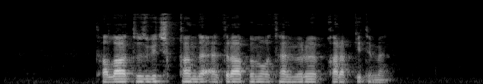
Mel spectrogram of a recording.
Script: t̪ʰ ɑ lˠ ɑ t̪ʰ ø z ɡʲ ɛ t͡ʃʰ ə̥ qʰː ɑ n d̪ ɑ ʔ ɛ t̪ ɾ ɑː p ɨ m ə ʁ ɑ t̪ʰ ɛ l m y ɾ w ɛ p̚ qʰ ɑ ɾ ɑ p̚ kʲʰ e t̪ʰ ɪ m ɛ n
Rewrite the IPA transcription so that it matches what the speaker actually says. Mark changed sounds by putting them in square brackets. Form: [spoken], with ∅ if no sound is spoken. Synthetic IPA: t̪ʰ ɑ lˠ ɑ t̪ʰ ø z ɡʲ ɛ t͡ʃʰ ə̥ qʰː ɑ n d̪ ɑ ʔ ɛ t̪ ɾ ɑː p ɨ m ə ʁ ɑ t̪ʰ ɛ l m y ɾ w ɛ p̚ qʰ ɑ ɾ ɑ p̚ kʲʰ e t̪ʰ ɪ m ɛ n

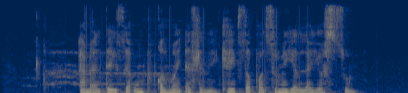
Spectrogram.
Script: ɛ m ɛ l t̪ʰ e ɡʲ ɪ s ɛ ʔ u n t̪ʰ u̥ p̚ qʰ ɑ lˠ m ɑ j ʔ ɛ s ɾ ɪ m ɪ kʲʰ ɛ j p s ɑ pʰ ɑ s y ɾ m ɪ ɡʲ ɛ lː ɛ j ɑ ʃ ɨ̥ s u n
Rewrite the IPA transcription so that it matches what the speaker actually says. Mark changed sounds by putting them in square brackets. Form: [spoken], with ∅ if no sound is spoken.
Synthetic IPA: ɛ m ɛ l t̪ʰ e ɡʲ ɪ s ɛ ʔ u n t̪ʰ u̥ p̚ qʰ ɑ lˠ m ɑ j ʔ ɛ s [l] ɪ [n] ɪ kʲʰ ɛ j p s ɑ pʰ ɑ s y ɾ m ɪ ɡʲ ɛ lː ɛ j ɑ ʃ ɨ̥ s u n

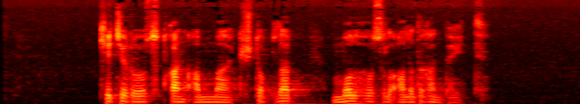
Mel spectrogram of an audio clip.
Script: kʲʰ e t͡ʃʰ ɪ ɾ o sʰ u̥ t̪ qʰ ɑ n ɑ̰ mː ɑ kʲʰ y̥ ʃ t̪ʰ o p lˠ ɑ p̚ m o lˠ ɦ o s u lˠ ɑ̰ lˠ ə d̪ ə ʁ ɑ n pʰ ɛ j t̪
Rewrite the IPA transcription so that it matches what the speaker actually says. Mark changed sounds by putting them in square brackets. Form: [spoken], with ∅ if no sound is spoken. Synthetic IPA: kʲʰ e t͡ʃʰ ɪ ɾ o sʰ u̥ t̪ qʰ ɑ n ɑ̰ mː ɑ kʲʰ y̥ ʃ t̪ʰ o p lˠ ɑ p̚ m o lˠ ɦ o s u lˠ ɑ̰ lˠ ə d̪ ə ʁ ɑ n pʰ ɛ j t̪

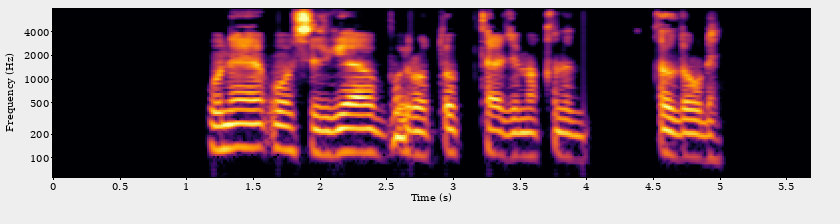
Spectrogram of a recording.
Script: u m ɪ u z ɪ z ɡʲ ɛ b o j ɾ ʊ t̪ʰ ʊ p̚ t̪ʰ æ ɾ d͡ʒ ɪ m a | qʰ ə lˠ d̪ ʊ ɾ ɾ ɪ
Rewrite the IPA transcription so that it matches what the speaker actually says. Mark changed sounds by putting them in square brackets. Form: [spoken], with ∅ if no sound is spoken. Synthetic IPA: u [n] ɪ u [s] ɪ z ɡʲ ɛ b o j ɾ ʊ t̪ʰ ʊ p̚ t̪ʰ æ ɾ d͡ʒ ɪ m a | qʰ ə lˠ d̪ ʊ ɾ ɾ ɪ

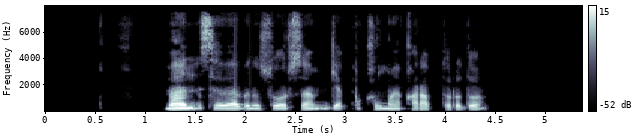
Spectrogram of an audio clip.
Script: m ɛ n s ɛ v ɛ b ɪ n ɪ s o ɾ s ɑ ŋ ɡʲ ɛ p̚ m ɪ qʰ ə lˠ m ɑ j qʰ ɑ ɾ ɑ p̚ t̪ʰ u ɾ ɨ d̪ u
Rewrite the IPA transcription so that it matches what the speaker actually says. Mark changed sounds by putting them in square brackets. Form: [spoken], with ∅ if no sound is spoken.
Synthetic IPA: m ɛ n s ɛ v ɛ b ɪ n ɪ s o ɾ s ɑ [m] ɡʲ ɛ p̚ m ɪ qʰ ə lˠ m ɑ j qʰ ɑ ɾ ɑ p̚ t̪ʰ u ɾ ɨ d̪ u

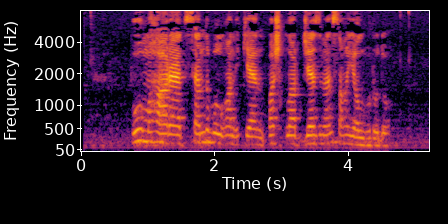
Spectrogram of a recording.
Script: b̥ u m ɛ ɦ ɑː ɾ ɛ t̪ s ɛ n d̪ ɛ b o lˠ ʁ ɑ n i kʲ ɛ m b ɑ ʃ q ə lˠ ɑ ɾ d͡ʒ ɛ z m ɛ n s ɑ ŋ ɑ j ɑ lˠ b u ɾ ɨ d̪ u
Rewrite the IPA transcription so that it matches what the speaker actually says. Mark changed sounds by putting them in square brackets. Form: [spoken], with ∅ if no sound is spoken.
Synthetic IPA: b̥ u m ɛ ɦ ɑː ɾ ɛ t̪ s ɛ n d̪ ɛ b o lˠ ʁ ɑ n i kʲ ɛ [n] b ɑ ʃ q ə lˠ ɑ ɾ d͡ʒ ɛ z m ɛ n s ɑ ŋ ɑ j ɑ lˠ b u ɾ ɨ d̪ u

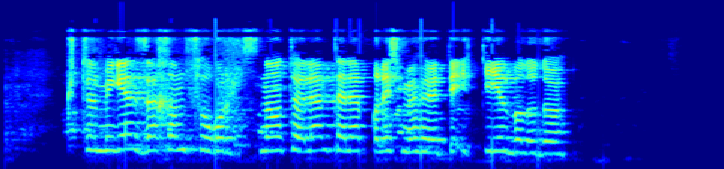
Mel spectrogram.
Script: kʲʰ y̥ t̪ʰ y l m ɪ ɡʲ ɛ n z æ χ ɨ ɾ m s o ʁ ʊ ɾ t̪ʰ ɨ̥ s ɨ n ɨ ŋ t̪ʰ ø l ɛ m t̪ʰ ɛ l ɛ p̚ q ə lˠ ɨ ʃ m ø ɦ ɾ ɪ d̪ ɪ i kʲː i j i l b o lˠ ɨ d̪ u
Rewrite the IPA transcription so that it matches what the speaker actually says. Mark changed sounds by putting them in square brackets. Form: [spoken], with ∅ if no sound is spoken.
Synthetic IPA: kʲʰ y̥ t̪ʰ y l m ɪ ɡʲ ɛ n z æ χ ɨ [∅] m s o ʁ ʊ ɾ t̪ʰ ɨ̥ s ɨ n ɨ ŋ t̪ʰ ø l ɛ m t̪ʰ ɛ l ɛ p̚ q ə lˠ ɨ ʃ m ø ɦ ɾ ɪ [t̪] ɪ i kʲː i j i l b o lˠ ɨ d̪ u

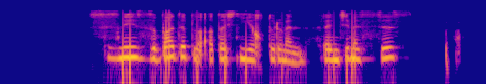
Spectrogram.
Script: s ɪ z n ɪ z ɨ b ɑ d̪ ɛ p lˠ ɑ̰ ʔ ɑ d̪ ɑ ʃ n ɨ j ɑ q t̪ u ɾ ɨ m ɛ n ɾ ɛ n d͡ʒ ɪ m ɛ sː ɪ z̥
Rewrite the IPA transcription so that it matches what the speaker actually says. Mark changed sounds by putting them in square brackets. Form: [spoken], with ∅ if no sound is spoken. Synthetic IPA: s ɪ z n ɪ z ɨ b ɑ d̪ ɛ p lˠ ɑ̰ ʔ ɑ [t̪] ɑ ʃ n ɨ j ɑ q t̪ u ɾ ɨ m ɛ n ɾ ɛ n d͡ʒ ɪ m ɛ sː ɪ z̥

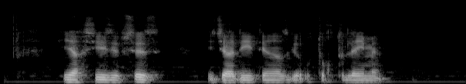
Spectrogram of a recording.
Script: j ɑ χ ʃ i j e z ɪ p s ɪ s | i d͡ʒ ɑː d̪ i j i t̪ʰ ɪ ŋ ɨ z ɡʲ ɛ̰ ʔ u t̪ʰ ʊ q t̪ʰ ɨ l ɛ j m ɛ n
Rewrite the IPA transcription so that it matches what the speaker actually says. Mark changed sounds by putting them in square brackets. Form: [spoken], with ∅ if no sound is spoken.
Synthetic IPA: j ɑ χ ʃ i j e z ɪ p s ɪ [z] | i d͡ʒ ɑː d̪ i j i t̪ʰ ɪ ŋ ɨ z ɡʲ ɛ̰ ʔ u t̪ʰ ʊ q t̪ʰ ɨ l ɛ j m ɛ n

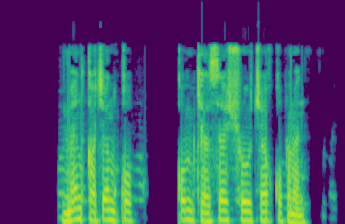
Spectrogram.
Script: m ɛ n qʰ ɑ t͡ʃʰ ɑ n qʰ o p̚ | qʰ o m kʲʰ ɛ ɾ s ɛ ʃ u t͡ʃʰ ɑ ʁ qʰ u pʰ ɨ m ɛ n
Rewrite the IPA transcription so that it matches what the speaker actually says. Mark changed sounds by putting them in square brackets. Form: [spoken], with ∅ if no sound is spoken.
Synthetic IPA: m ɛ n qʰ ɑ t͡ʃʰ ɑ n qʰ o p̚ | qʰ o m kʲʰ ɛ [l] s ɛ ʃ u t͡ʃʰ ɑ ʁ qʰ [o] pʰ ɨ m ɛ n

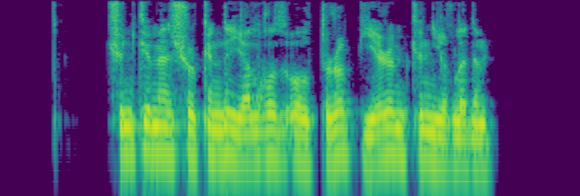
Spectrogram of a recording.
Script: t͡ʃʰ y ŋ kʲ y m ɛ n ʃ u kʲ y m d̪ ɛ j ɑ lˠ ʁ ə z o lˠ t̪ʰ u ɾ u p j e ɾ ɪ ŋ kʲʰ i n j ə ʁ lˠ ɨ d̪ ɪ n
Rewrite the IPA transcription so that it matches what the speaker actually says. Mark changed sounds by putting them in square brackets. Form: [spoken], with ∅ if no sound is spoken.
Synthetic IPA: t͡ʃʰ y ŋ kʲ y m ɛ n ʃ u kʲ y [n] d̪ ɛ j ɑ lˠ ʁ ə z o lˠ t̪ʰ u ɾ u p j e ɾ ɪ [m] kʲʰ [y] n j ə ʁ lˠ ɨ d̪ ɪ [m]

